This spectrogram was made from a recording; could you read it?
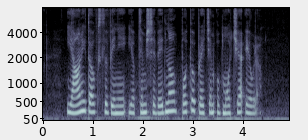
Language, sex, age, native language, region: Slovenian, female, 18-29, Slovenian, Pomurje region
